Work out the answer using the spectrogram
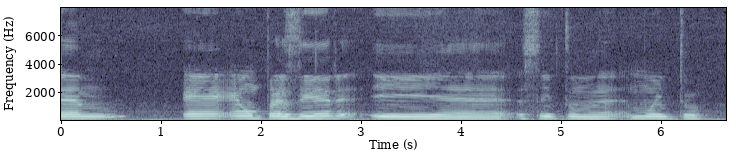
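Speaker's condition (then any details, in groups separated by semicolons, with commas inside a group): Cerebral palsy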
